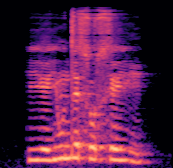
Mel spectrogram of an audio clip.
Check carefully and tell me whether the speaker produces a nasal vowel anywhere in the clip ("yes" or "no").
yes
